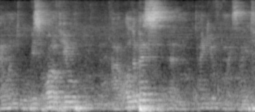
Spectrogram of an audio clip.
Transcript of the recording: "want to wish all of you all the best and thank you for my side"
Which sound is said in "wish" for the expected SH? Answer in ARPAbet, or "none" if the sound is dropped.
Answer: S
